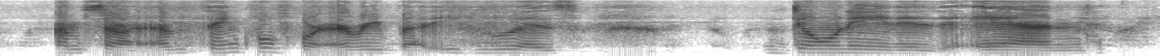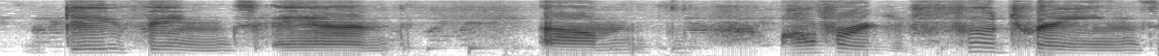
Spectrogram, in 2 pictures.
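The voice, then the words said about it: Emotional, choked-up voice. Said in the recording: “I guess I'm getting emotional”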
